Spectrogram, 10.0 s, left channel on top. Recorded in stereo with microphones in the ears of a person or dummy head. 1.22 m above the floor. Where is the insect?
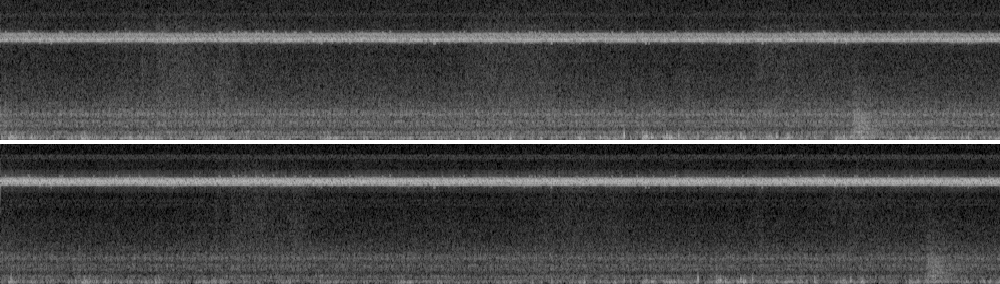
20° right (ahead or behind).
